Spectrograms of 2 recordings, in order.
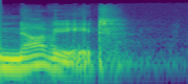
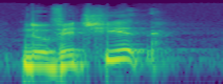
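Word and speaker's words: Novitiate: Noviate? Noviate? – Noviciate? – Yep. – I don't know if I'm saying it right either, but I know you're closer than I am. – Yeah, so. You were definitely skipping over some syllables.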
